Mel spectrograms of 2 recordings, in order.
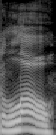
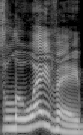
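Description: First: The word is said like 'low' with no V. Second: The word is said like 'loov' with a V. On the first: The speaker calls it wrong. "I was saying low" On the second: The speaker calls it right. "the first guy to tell me that shit was pronounced Lueve"

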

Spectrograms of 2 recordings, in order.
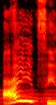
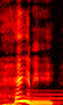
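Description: First: It is said as ah-yee-tee, like Ayiti. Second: It is said as hay-tee, the usual modern form. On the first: This is the original native name of the island. The speaker calls it right. "and Haiti is spelled A-Y-I-T-I" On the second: This is the later modern name of the country. The speaker calls it wrong. "not Haiti"

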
